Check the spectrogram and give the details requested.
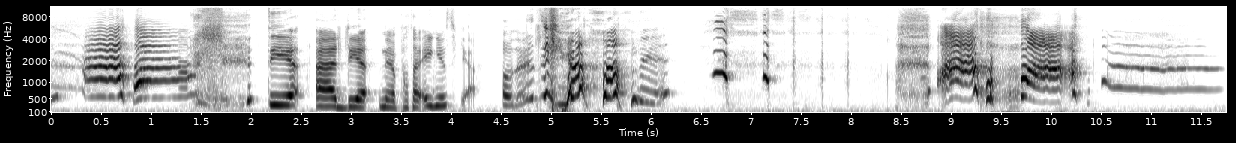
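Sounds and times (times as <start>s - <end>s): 
person crying and sobbing: 0.0s - 2.1s, 6.5s - 11.7s
speech: 2.2s - 5.4s.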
